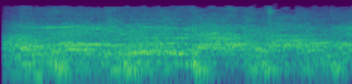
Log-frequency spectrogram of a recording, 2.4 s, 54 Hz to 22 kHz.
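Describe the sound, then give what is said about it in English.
Thousands of people cheer and shout in Jerusalem's Machane Yehuda market on Israel's 70th independence anniversary, a loud, continuous roar of massed voices from start to finish. “literally thousands of people cheering in the streets of Machane Yehuda. Machane Yehuda is the biggest marketplace in Jerusalem.”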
